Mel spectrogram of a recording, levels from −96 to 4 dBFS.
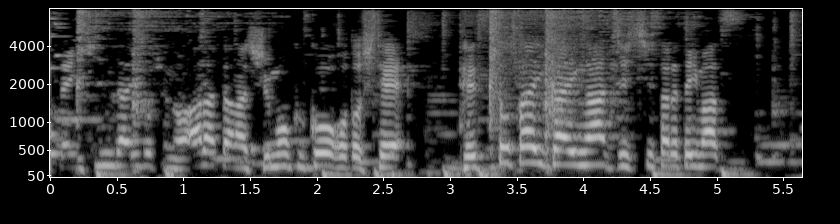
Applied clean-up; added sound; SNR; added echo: classical method Wiener filter.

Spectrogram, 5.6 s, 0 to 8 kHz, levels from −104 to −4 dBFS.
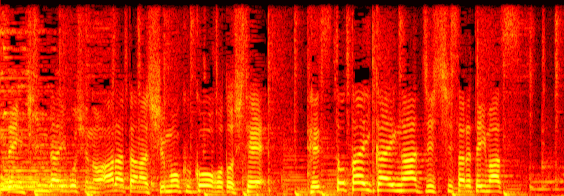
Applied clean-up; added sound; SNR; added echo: none; none; none; none.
